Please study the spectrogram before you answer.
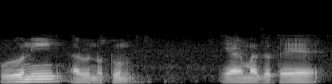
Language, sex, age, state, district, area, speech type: Assamese, male, 45-60, Assam, Dhemaji, rural, spontaneous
